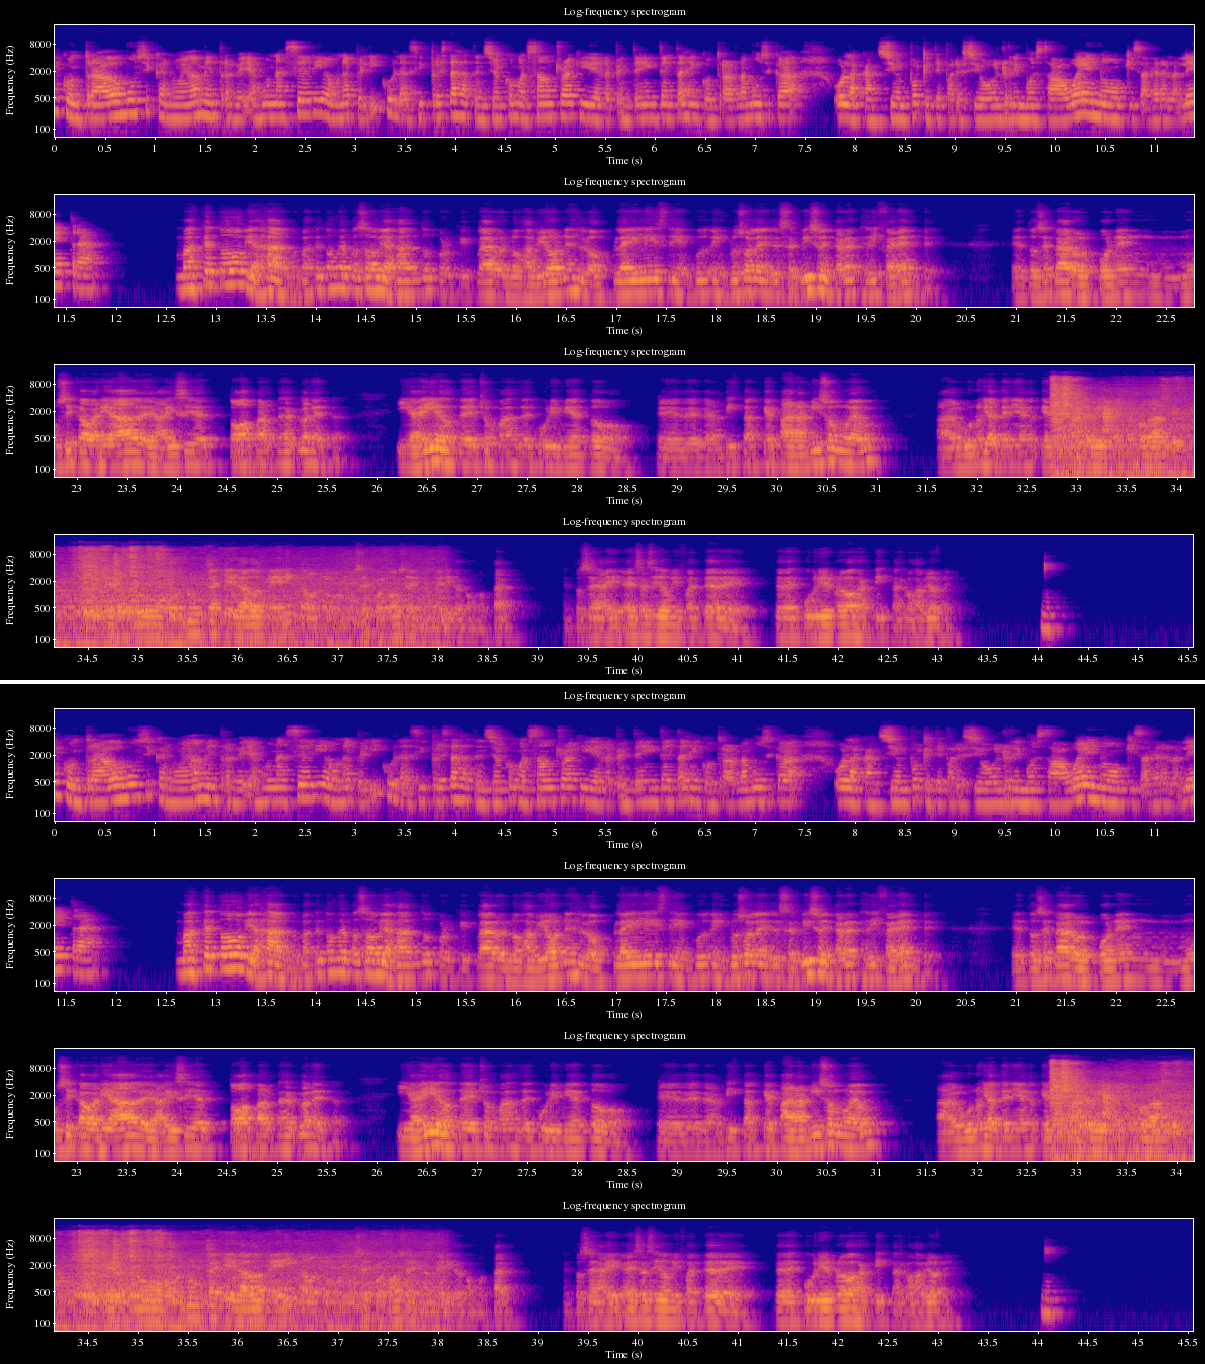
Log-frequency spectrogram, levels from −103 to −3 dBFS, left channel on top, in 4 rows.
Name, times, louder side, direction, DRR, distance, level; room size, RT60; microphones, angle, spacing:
voice 1, 0.0-11.8 44.0-44.1, left 2 dB, 65° left, 3 dB, 0.7 m, -38 dB
voice 2, 12.6-15.3 15.6-20.0 21.0-24.3 24.5-25.4 26.2-28.5 28.8-30.9 31.6-34.0 34.6-38.7 39.4-41.1 41.4-43.1, right 1 dB, 5° right, -9 dB, 1.7 m, -34 dB
sound 1, 32.7-38.1, right 1 dB, 20° right, 1.1 m, -35 dB
4.4 x 2.8 x 3.2 m, 0.41 s
head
